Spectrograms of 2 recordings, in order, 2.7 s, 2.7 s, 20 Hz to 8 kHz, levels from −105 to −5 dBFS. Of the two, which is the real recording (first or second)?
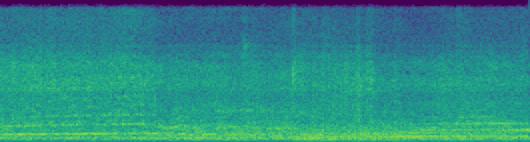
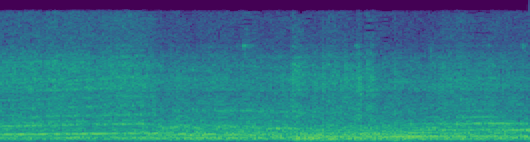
second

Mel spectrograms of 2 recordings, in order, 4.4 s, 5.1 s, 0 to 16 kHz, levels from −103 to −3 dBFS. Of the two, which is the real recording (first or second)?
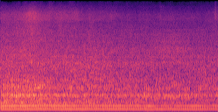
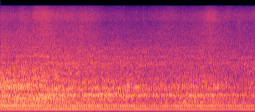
second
